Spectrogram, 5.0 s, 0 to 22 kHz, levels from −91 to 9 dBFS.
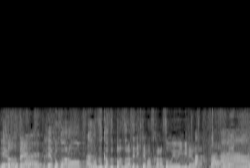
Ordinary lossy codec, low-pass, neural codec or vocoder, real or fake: none; none; none; real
